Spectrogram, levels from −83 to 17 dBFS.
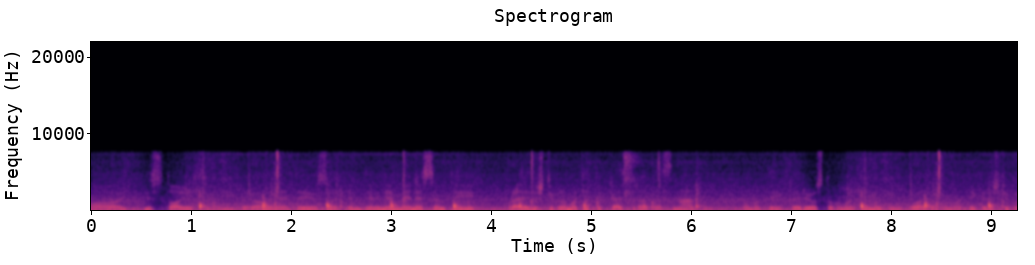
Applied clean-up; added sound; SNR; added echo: none; Walk, footsteps; 0 dB; none.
